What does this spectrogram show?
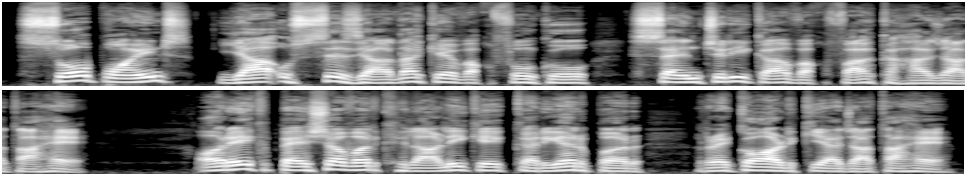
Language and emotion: Urdu, neutral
